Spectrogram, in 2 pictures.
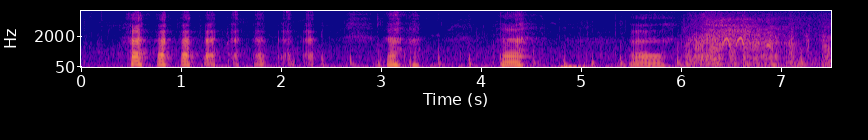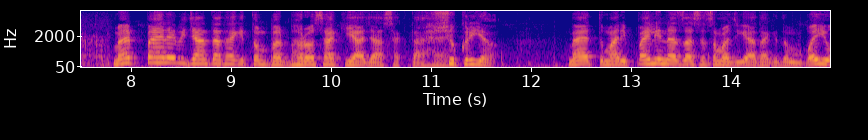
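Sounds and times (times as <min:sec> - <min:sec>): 
hoofbeats of a running horse with a loose shoe: 0:00.0 - 0:07.8, 0:09.0 - 0:14.9
laughter: 0:00.4 - 0:03.4
speech: 0:00.5 - 0:01.4, 0:07.9 - 0:11.8, 0:12.4 - 0:14.9
horse whinnying: 0:05.9 - 0:07.9.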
